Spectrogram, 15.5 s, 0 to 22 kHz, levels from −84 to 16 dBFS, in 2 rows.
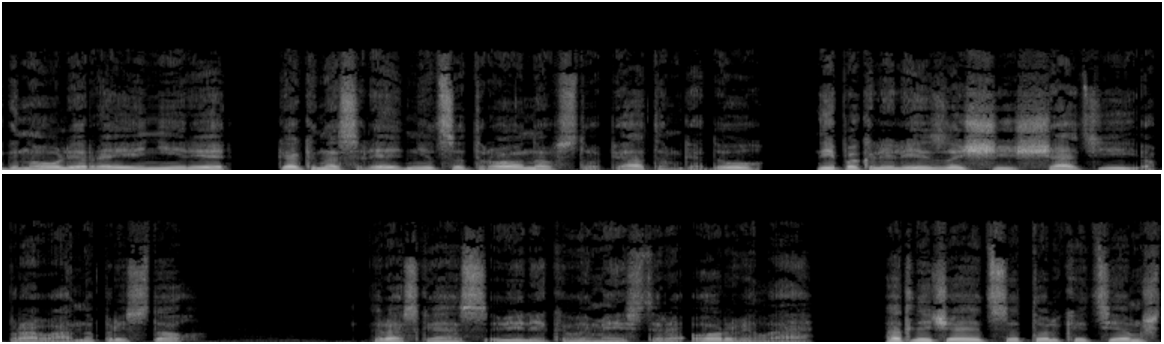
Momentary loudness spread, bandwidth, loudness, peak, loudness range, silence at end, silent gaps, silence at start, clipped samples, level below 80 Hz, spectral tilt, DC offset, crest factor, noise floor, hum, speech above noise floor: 13 LU; 16 kHz; -27 LUFS; -8 dBFS; 7 LU; 0 s; 1.54-1.84 s, 5.08-5.43 s, 13.17-13.61 s; 0 s; under 0.1%; -50 dBFS; -4.5 dB/octave; under 0.1%; 20 dB; -66 dBFS; none; 40 dB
